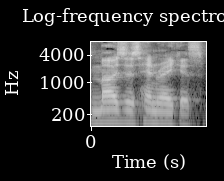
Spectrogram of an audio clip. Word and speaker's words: Moises Henriques: us uh I think I'm pretty sure it's Moses henriquez but uh I've heard of so many variations now that I'm fairly confused as well we probably keep being pronounced the wrong way anyway but um there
